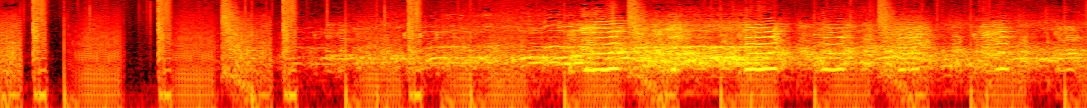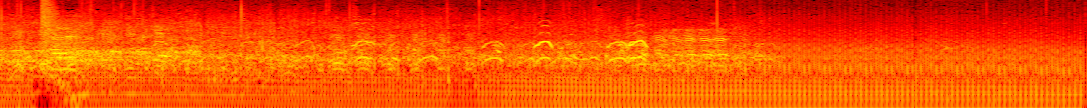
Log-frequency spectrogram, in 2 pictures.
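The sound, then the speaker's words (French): A flock of wild geese in their natural habitat honks loudly and continuously, many overlapping calls forming a dense, clamorous chorus with a low steady rumble beneath, like wind or wingbeats outdoors. “Pour se mettre en situation, écoutons des oies dans leur habitat naturel.”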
